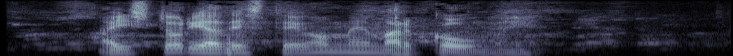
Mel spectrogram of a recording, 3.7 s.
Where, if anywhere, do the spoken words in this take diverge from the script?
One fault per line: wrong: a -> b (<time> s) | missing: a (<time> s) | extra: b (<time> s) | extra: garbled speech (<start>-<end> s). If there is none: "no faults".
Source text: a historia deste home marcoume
no faults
